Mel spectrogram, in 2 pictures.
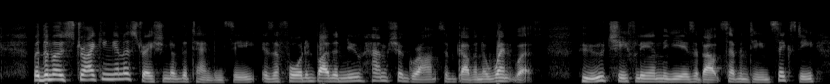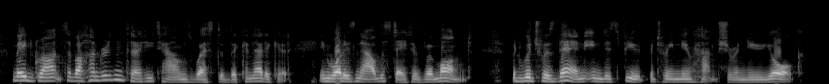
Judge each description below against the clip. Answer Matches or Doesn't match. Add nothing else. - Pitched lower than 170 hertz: Matches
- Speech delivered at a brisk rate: Matches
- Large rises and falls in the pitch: Doesn't match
